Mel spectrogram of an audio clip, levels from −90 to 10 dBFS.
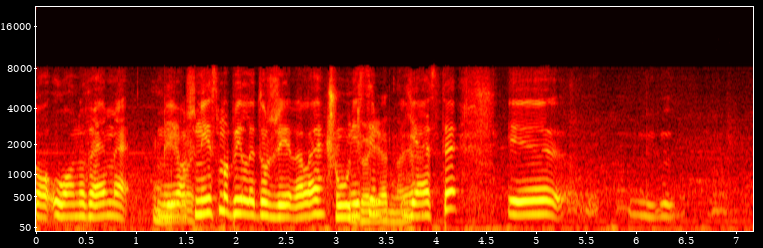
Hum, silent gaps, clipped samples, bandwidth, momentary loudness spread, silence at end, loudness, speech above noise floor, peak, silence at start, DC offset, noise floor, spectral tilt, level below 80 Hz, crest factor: none; none; under 0.1%; 8.6 kHz; 17 LU; 0.05 s; -17 LUFS; 21 dB; -4 dBFS; 0 s; under 0.1%; -38 dBFS; -6 dB/octave; -42 dBFS; 12 dB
